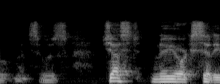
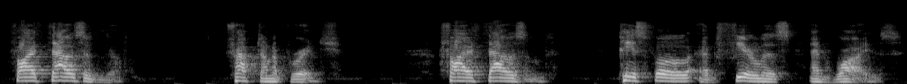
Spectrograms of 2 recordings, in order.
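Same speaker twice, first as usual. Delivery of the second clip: louder, higher, measured public recital; poem recitation; 5 semitones higher, 6 dB louder, slower than usual. Acted. Poet telling of five thousand protesters trapped, solemn declamation. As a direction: declaim each phrase with deliberate pauses.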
